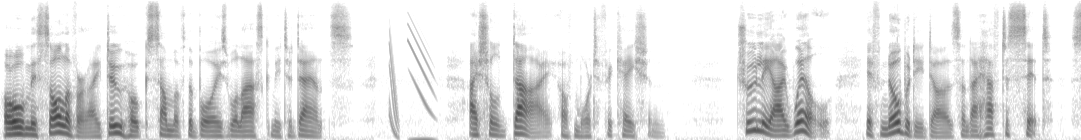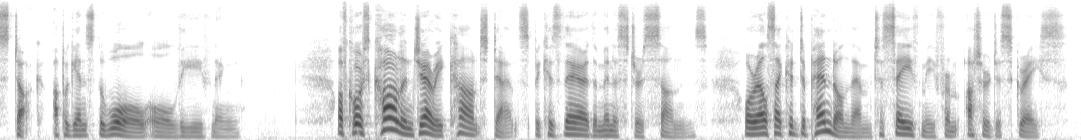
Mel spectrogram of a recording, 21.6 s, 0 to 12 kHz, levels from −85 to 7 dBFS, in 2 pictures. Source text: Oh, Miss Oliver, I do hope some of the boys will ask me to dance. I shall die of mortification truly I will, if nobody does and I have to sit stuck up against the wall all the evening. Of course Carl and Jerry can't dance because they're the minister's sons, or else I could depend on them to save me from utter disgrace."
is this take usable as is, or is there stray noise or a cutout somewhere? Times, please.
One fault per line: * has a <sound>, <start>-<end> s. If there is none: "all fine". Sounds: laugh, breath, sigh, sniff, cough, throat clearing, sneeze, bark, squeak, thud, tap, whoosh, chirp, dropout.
* has a chirp, 3.9-4.4 s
